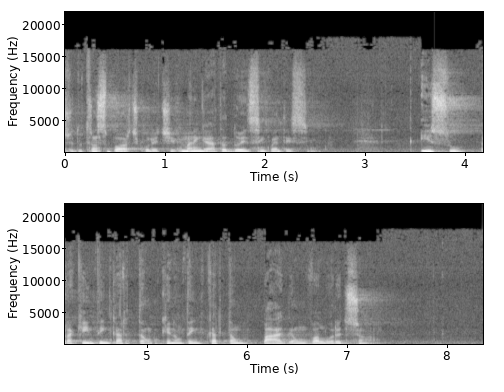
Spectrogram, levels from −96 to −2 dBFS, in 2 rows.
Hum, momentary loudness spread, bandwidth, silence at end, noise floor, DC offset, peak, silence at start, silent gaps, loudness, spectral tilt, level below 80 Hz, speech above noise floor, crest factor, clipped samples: none; 20 LU; 18 kHz; 0.05 s; -38 dBFS; under 0.1%; 0 dBFS; 0 s; none; -15 LUFS; -4 dB/octave; -52 dBFS; 23 dB; 16 dB; under 0.1%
